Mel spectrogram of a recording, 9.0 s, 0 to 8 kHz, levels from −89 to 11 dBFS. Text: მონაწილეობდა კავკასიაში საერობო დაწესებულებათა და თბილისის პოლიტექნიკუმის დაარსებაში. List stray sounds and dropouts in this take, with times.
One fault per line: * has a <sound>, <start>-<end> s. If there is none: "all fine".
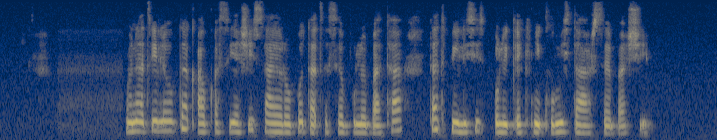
all fine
